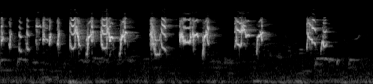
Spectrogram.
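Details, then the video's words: Lure song of a long-tailed shrike, 'teot teot' style, meant to set other birds singing: dense, scratchy high chatter at first, then short harsh bursts spaced about half a second apart, trailing off. "SUARA BURUNG CENDET TEOT TEOT pancingan AGAR BURUNG MANAPUN IKUT GACOR"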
